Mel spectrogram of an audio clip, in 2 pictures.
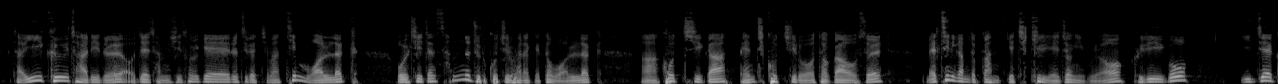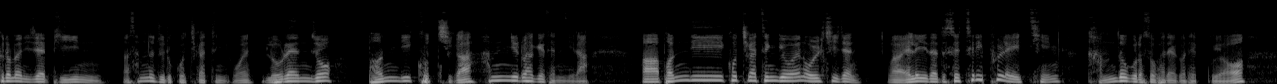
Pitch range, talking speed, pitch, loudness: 100-145 Hz, 320 characters per minute, 120 Hz, -33 LUFS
